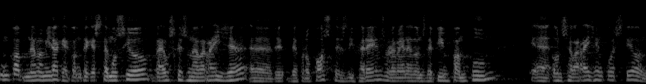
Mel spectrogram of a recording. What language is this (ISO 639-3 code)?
cat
